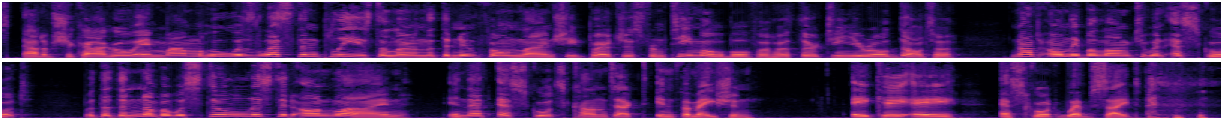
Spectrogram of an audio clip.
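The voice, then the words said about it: Put-on accent. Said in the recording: “I don't know if I can keep this accent going, guys, but I'm trying here.”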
